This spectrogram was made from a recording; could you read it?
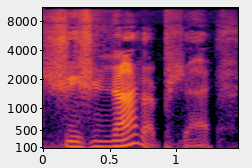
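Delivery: mock speech as if something is in mouth. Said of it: "even with the thing in my mouth".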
